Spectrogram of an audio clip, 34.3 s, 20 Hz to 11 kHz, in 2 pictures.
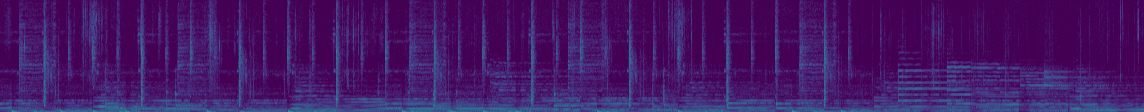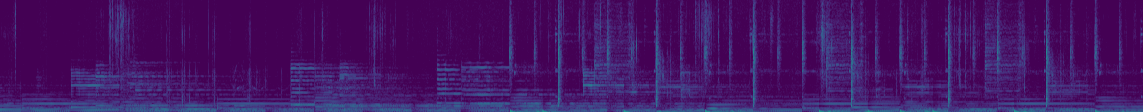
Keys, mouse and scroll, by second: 0.1 u, 0.7 scroll down 1, 0.9 middle click, 1.3-1.8 scroll down 1, 1.9 shift+middle click, 2.3 a, 2.5 u, 3.3 scroll up 1, 3.6 scroll down 1, 4.1 shift+middle click, 4.8 middle click, 5.1 scroll up 1, 5.3 shift+middle click, 6.2 ctrl+click, 7.4 ctrl+click, 8.3 ctrl+click, 8.9 u, 10.3 middle click, 12.0-12.4 scroll down 1, 12.4 a, 12.5 u, 15.6 double click, 16.8-17.3 scroll up 1, 17.4 shift+click, 17.7 scroll down 1, 17.9 u, 18.5 g, 19.3 s, 19.9 shift+middle click, 20.5 r, 21.7 ctrl+click, 21.9 ctrl+g, 23.5 shift+click, 23.8 g, 24.7 r, 25.3 ctrl+click, 25.5 s, 26.1 g, 27.6 ctrl+click, 28.2 shift+click, 29.4 g, 31.3 shift+click, 32.4 s, 33.8 g.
